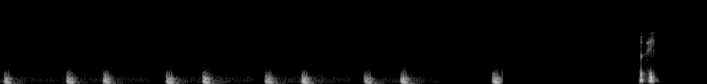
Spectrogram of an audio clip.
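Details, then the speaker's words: Heart auscultation teaching recording with a stethoscope: the two normal heart sounds, first and second, played for identification; normal S1 and S2. "Y bueno pues ahí están los dos"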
